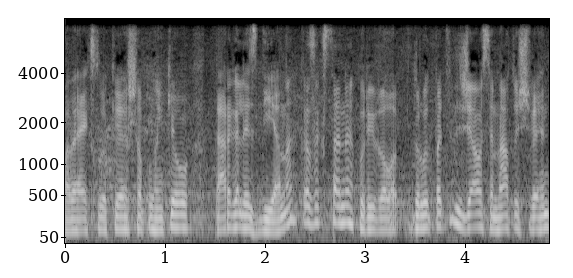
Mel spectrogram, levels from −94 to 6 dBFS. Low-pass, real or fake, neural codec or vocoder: 7.2 kHz; fake; vocoder, 44.1 kHz, 80 mel bands, Vocos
